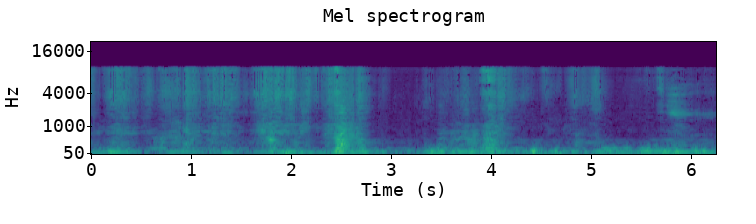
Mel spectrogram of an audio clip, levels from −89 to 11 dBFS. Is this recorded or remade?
remade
